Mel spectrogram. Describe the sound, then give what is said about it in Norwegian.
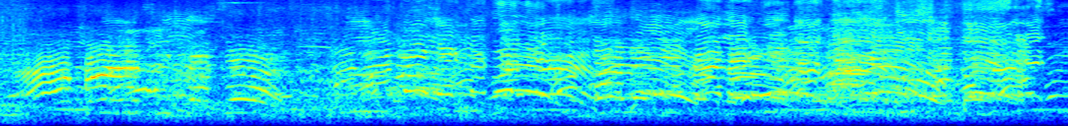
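A dense crowd of demonstrators shouts and chants together a few hundred metres from the UN building, opposite where world leaders are driven in, many overlapping raised voices forming a loud, continuous roar of protest with rising and falling cries throughout. “Noen hundre meter fra FN-bygget, og på motsatt side av der verdenslederne kjøres inn, står demonstrantene.”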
